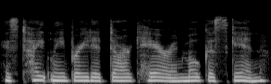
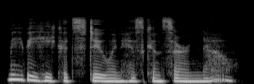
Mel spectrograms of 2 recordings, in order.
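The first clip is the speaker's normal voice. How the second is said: ordinary delivery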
